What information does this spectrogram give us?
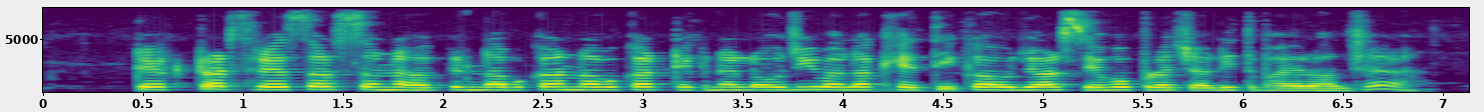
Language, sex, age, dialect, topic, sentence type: Maithili, female, 25-30, Bajjika, agriculture, statement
